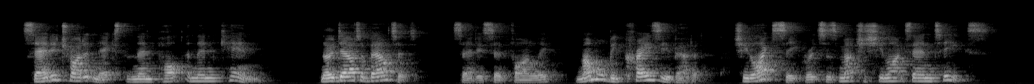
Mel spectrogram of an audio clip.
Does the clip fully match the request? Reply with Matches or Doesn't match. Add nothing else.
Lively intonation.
Matches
